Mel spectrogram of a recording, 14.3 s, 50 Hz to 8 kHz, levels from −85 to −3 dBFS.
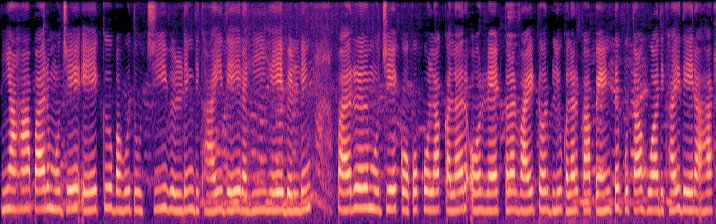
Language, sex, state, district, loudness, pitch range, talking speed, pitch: Hindi, female, Uttar Pradesh, Ghazipur, -15 LUFS, 235-250 Hz, 130 wpm, 240 Hz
